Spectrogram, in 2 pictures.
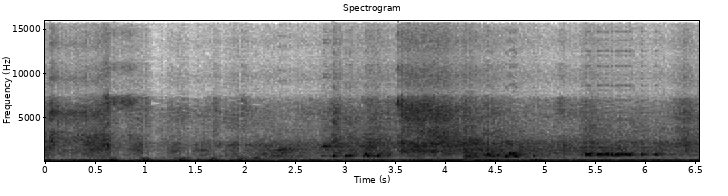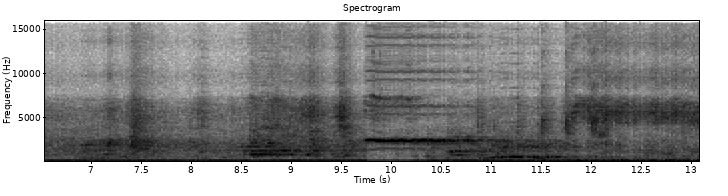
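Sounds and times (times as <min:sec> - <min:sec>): steady low hum: 0:00.0 - 0:13.0
spectators' voices: 0:00.8 - 0:13.0
referee's whistle blast: 0:09.7 - 0:11.0.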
